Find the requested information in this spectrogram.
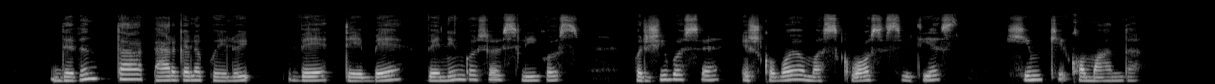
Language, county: Lithuanian, Vilnius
